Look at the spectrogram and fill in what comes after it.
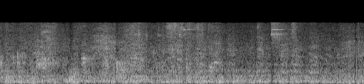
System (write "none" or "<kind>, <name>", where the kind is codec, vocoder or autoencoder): none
